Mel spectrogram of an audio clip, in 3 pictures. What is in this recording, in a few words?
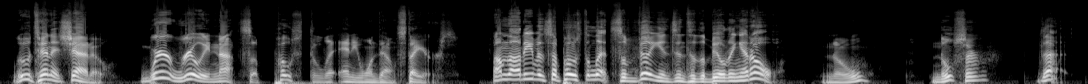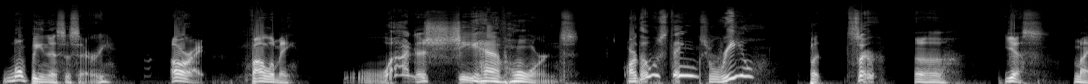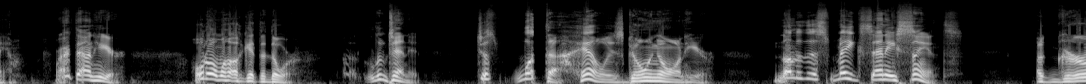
Military Guard Inquisitive Appalachian drawl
